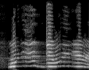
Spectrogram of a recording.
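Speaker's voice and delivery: very high, squealed imitation of a friend; amazed squeal. Friend pulling up beside her, high amazed squeal. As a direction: squeal the question in disbelief. Friend's surprised shriek retold, laughing.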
